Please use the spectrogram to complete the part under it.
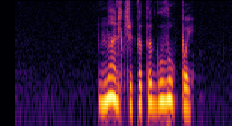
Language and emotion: Russian, angry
